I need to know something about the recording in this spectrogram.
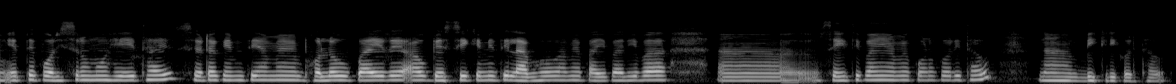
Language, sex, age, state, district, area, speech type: Odia, female, 18-30, Odisha, Mayurbhanj, rural, spontaneous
